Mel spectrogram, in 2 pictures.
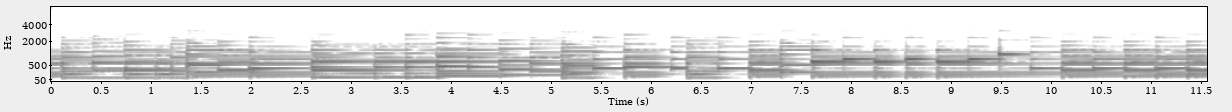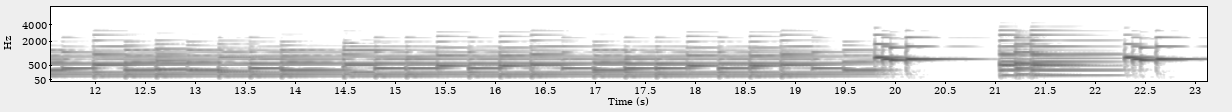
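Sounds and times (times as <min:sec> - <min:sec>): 
piano piece: 0:00.0 - 0:23.1.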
